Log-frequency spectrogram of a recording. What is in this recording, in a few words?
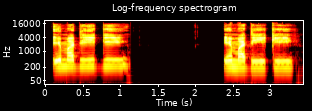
"em vteke", muscogee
